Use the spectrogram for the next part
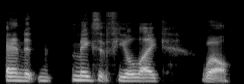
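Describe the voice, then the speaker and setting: A woman chatting casually as a podcast co-host, telling things in an animated, digressive way. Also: sits low, a little slow, no echo. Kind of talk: casual book discussion chat.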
